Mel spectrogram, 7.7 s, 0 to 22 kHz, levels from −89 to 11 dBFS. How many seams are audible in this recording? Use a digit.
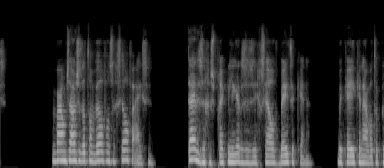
1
